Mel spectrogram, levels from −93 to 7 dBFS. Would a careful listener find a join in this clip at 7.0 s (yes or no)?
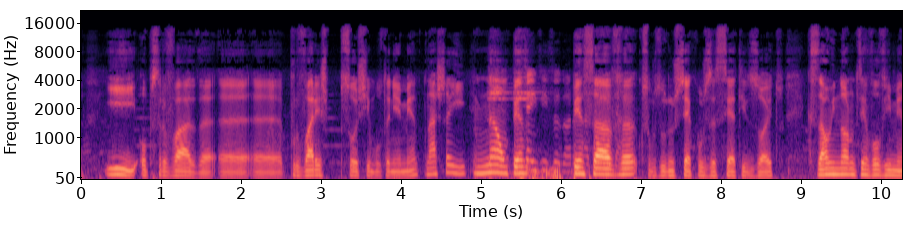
yes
